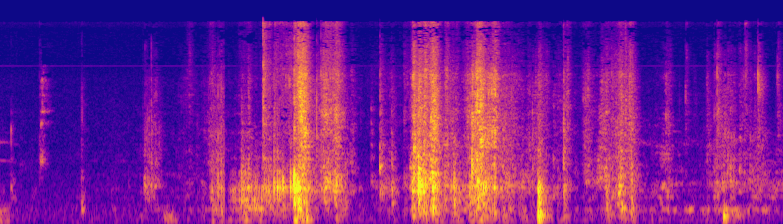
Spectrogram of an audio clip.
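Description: Cardboard fruit-snack box being pulled open at its top flap, a run of irregular tearing, scraping and rustling bursts starting about a second and a half in, loudest around the middle.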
